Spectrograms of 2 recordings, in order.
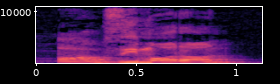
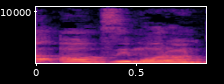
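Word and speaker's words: oxymoron: वो है ऑक्सीमोरॉन। क्या है? ध्यान दीजिएगा, ऑक्सीमोरॉन स्पेलिंग होता है OX, ठीक है, YMORON।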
